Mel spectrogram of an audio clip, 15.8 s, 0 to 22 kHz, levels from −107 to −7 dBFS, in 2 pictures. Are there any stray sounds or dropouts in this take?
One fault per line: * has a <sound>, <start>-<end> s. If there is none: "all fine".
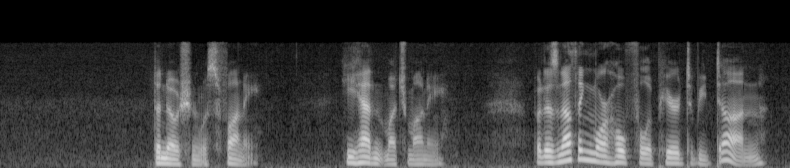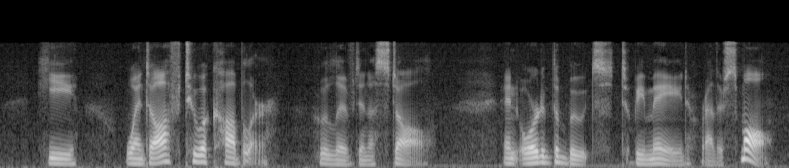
all fine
